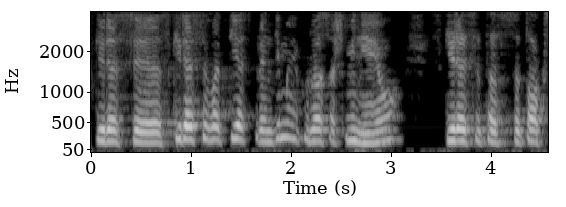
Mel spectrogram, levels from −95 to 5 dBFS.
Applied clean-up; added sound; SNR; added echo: classical method Wiener filter.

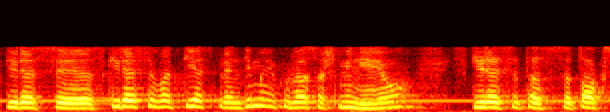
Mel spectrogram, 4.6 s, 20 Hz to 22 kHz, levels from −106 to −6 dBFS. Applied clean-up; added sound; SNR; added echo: none; Telephone; 19 dB; none.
